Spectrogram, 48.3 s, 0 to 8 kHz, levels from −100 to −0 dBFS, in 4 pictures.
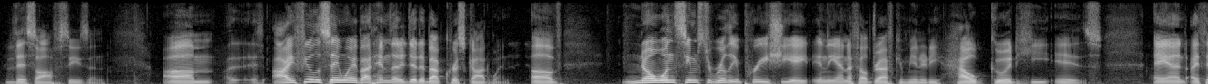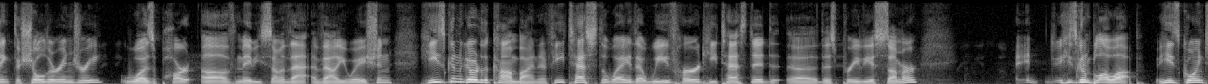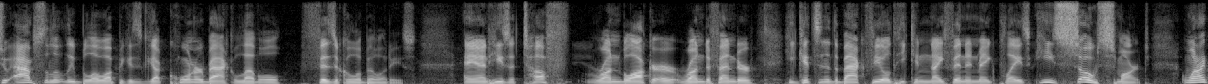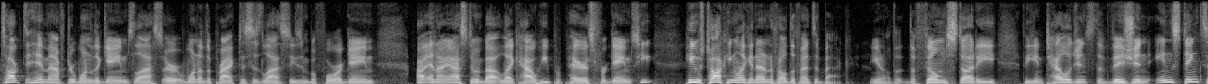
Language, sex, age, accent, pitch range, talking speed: English, male, 30-49, American, 115-150 Hz, 205 wpm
